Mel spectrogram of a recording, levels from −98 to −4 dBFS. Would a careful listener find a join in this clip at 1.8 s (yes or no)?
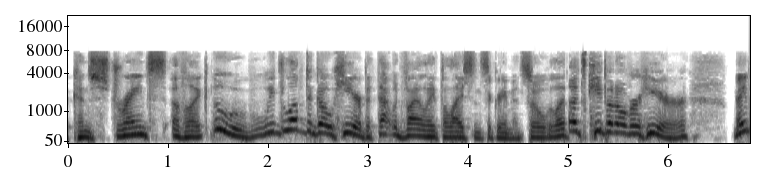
no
